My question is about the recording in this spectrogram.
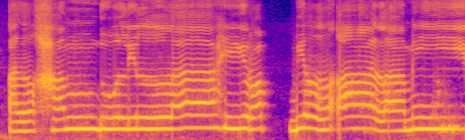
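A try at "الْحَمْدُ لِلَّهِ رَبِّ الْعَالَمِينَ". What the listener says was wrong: H kecilnya lebih dilembutkan lagi, berbisik dari tengah tenggorokan. Alhamdulillahi rabbil alamin.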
